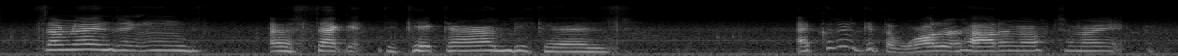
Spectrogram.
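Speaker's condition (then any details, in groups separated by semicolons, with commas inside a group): Cerebral palsy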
